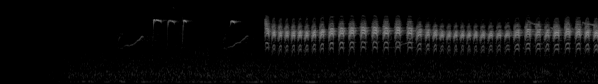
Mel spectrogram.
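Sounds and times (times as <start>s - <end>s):
Eurasian blue tit calling: 1.2s - 5.9s.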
